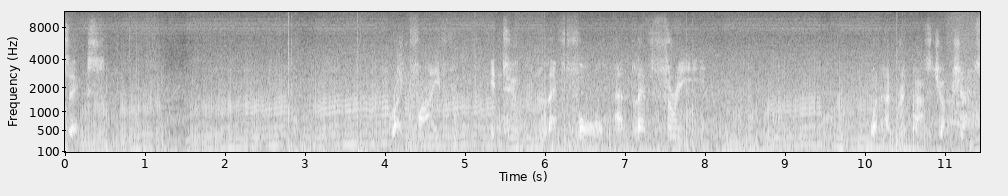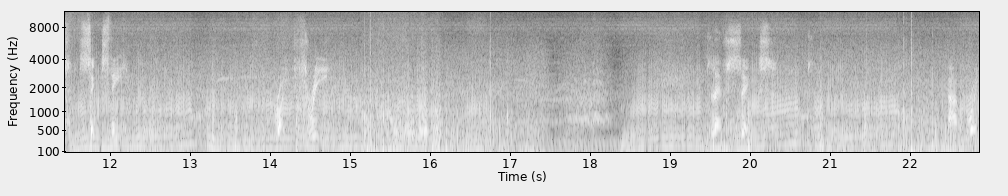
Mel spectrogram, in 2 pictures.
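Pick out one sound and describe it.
A rally car engine revs hard, rising and dropping as it shifts through the gears.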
